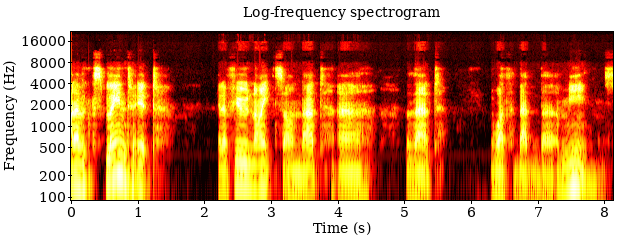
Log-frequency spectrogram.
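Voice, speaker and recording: A man speaks at a very slow pace with long, frequent pauses, his medium-pitched voice carrying lively intonation. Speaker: Buddhist monk teacher. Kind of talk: dhamma talk. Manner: deliberately slow.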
